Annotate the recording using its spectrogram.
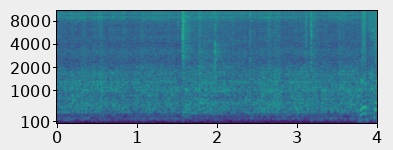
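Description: Lottery ball-draw machine running, its numbered balls tumbling in the mixing chamber: a steady rushing rattle with two sharp clicks about a second and a half and two seconds in.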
